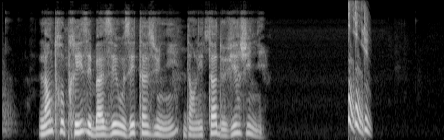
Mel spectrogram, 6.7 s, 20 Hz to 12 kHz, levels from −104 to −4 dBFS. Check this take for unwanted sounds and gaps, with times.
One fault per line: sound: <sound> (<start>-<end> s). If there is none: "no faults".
sound: chirp (5.2-5.6 s)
